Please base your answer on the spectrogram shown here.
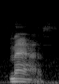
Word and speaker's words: Mads: The D is silent in my name. Maz, sorry.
